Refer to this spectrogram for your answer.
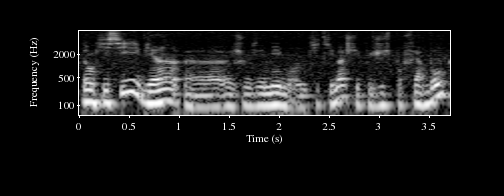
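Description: A man's voice: fairly low pitch, very animated, brisk, mellow, highs cut off, slight background noise. A man giving a casual spiritual lecture over slides, rambling and colloquial, with crude asides. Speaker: spiritual teacher.

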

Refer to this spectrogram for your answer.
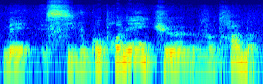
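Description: A man teaching spiritual ideas to his viewers in a casual, colloquial way, with a steady stream of "hein" and "euh". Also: medium pitch, takes it slowly, a little hiss or hum. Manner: chatty, explains with homely metaphors.

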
